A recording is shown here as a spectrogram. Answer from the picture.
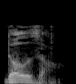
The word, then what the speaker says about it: Dolezal: One of them on the list, number 8, I can't say her name, Rachel Dolezal? – Dolezal.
